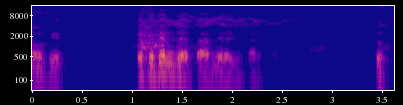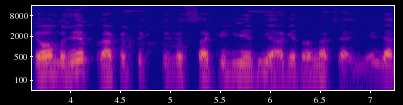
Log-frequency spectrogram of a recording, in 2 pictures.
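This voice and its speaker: A high-pitched man's voice with a dark, mellow tone and ordinary pitch variation, dry and close with no echo. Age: 60s. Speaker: participant asking question. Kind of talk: question and answer.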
